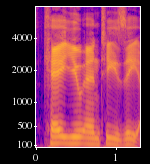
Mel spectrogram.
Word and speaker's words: Kuntz: They had Tom Brockins, Rupert Jones, Johnny Grubb, Rusty Kuntz, and that's Kuntz. I'll let you pronounce that how you want to, but it's Rusty Kuntz.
